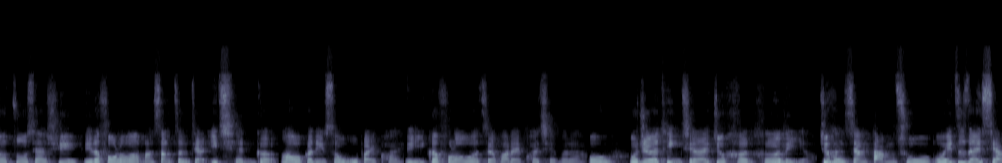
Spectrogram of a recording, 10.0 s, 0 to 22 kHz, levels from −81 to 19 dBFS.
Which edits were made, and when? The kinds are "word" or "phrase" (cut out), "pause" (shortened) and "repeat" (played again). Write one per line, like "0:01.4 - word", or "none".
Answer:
none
